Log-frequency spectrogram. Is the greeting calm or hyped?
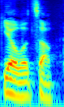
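calm. It is said in a calm, polite way.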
